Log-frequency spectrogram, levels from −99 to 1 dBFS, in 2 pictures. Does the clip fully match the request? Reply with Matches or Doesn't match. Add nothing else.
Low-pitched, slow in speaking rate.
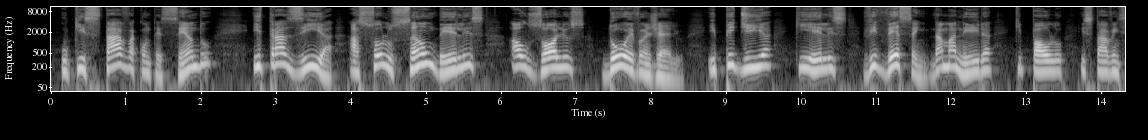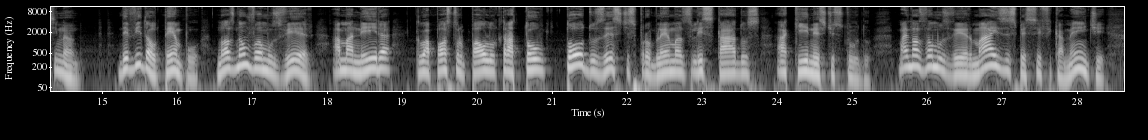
Doesn't match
